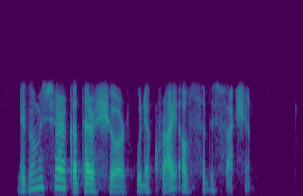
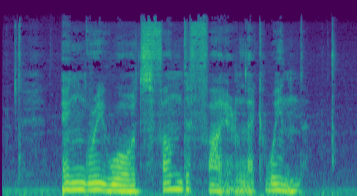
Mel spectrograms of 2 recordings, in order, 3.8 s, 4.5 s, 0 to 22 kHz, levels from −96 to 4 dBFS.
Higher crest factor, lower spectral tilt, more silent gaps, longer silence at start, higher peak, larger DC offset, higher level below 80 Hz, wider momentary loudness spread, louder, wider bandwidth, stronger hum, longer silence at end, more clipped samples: first, 24 dB vs 14 dB; second, -2.5 dB/octave vs -6 dB/octave; neither; first, 0.2 s vs 0.05 s; second, -18 dBFS vs -2 dBFS; neither; second, -82 dBFS vs -36 dBFS; second, 12 LU vs 24 LU; second, -40 LUFS vs -15 LUFS; second, 4.2 kHz vs 15.5 kHz; neither; first, 0.7 s vs 0.3 s; neither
